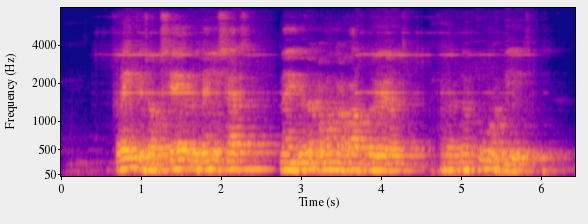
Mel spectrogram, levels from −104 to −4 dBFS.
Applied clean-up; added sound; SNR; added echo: neural separator model SepFormer DNS4.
